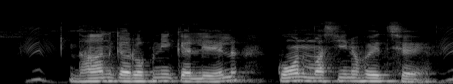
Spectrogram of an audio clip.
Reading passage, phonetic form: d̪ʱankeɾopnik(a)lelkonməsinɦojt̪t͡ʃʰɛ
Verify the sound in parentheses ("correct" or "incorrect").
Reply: incorrect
